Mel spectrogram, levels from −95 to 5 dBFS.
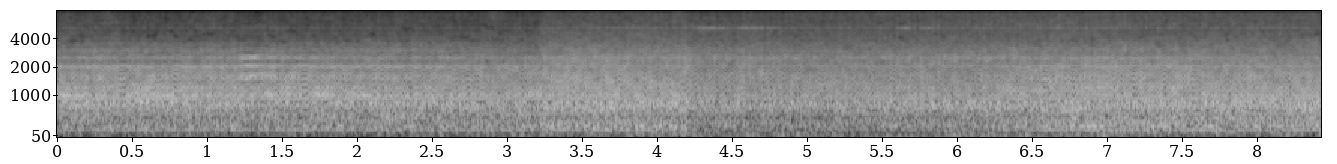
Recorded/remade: remade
